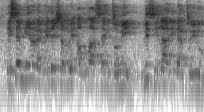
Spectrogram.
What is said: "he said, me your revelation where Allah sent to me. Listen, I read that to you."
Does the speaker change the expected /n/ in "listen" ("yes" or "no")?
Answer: yes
